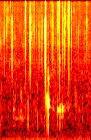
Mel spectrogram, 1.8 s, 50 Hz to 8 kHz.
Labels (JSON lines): {"label": "biophony, knock croak", "recorder": "SoundTrap 300"}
